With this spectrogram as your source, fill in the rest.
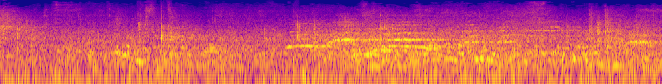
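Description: Ice skates scrape and hiss across the ice.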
